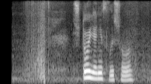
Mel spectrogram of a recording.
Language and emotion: Russian, neutral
